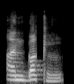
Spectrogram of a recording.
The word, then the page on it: unbuckle: Indian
